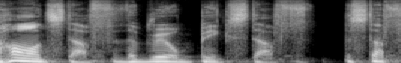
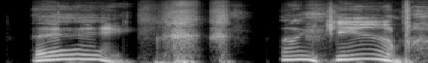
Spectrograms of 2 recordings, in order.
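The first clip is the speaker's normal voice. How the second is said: very high, swooping put-on character voice; 12 semitones higher, 6 dB quieter than usual. Doing a self-introduction in another man's voice: Jim's voice. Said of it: "I'll do it in his voice".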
